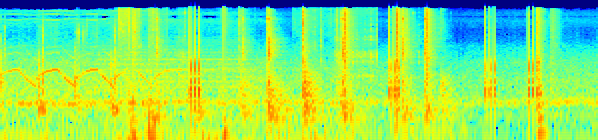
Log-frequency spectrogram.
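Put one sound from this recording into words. Metal cans clatter and roll across a floor.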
